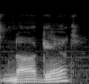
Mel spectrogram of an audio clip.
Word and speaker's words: Nagant: Nugant. Carbby. Aras are the same ones they used against the US MC in the Pacific theater. Ngant. Yes. Nagant.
